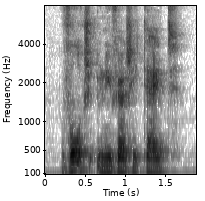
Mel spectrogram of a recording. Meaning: institution offering stand-alone courses to a wide audience without requirements of prior study
- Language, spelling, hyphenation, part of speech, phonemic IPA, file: Dutch, volksuniversiteit, volks‧uni‧ver‧si‧teit, noun, /ˈvɔlks.y.ni.vɛr.ziˌtɛi̯t/, Nl-volksuniversiteit.ogg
